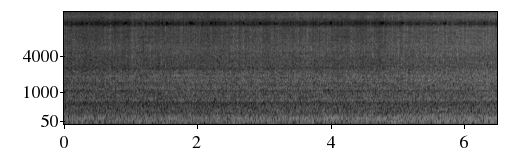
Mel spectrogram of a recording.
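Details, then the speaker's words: Saturn car on a power run after a once-over including CV axle boot replacement; earlier vibration much reduced: deep even engine drone pulling under load, no knocks or stumbles; normal acceleration. "here we go we booking we breaking warp speed see this thing runs great"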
